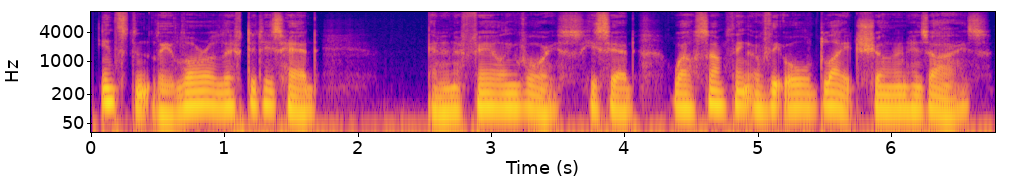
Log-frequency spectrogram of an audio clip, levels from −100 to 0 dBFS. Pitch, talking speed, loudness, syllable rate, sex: 100 Hz, 195 wpm, -18 LUFS, 5.7 syllables/s, male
